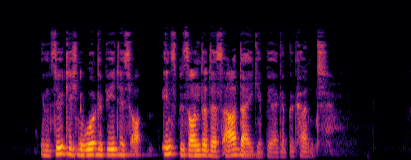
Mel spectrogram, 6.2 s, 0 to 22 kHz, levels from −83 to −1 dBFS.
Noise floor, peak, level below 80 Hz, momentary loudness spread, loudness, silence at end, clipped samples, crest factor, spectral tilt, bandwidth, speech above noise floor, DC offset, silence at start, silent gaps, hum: -75 dBFS; -2 dBFS; -68 dBFS; 16 LU; -21 LUFS; 1.2 s; under 0.1%; 20 dB; -5.5 dB/octave; 10.5 kHz; 54 dB; under 0.1%; 0.6 s; none; none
